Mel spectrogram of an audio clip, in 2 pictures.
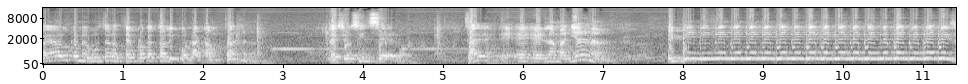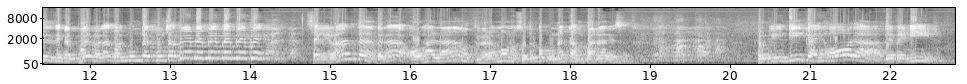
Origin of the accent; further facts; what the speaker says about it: Vargas, Venezuela; born there; los que nacimos en Vargas, de tener ese mar allí tan hermoso.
